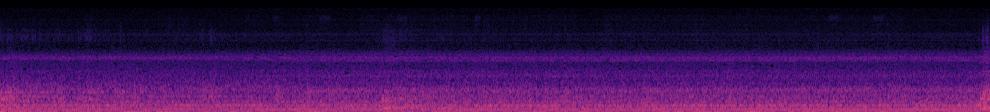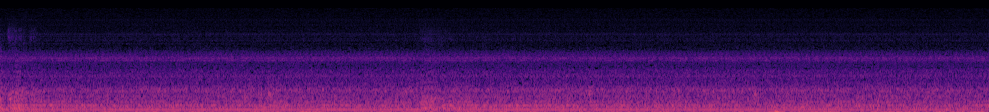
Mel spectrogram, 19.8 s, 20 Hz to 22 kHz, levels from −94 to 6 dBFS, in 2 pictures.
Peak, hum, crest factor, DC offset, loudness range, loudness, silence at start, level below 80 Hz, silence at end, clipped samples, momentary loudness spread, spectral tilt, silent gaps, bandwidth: -26 dBFS; none; 14 dB; under 0.1%; 2 LU; -43 LUFS; 0 s; -50 dBFS; 0 s; under 0.1%; 3 LU; -7.5 dB/octave; none; 16.5 kHz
